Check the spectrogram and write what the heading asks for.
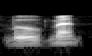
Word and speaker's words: MVMT: It's a MVMT watch. It's pronounced Movement, and it's a great looking watch.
